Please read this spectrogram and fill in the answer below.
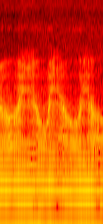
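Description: A man humming one low, steady droning note, his mouth reshaping the vowel so the tone swells and fades in a wah-wah about twice a second, a mock mystical chant.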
